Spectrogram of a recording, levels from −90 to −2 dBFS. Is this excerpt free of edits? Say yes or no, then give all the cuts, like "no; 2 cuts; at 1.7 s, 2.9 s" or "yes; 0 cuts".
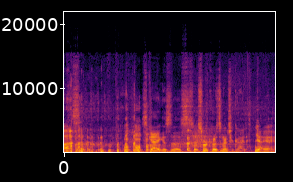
yes; 0 cuts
